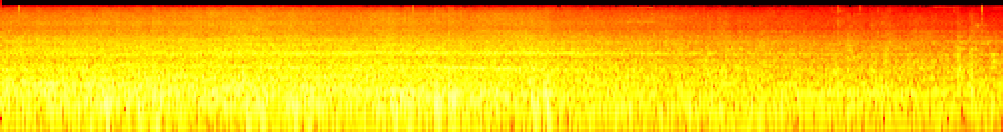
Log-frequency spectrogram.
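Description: A train rumbles and clatters loudly past close by, then fades.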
